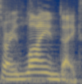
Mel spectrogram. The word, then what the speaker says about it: Luyendyk: Luyendyk later, Luyendyk, that's how you pronounce his name.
